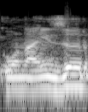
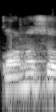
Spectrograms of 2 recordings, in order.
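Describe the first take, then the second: First: It has an 'eye' sound and ends 'zer'. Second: It ends in a soft 'so' sound. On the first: The speaker calls it wrong. "कोनाइजर नहीं" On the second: The speaker calls it right. "कॉनोसो बोलते हैं"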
